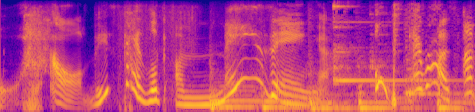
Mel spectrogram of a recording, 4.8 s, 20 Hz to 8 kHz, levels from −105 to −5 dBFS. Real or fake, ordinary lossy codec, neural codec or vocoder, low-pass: real; Opus, 24 kbps; none; 7.2 kHz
